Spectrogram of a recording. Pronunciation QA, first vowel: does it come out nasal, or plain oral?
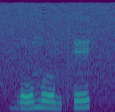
oral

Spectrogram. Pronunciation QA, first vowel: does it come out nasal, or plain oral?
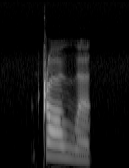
oral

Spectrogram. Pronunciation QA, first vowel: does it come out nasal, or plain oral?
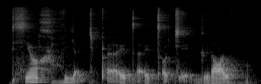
nasal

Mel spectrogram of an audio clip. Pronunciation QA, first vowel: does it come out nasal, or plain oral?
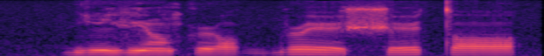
nasal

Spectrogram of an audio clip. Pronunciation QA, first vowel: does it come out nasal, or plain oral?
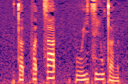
oral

